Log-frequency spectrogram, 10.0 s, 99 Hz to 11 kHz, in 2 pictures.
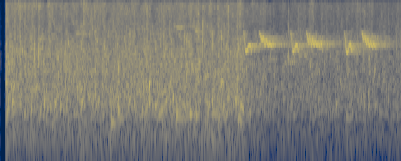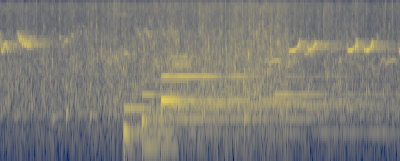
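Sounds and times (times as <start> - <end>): stream water babbling: 0.1 - 10.0
bird calling: 6.6 - 10.0.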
